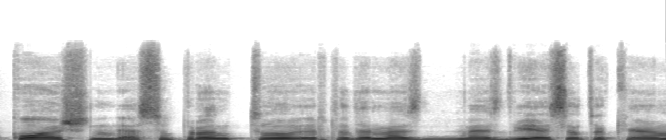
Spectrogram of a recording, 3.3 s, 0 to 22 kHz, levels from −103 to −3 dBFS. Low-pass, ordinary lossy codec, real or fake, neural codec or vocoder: 14.4 kHz; Opus, 64 kbps; fake; codec, 44.1 kHz, 2.6 kbps, SNAC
